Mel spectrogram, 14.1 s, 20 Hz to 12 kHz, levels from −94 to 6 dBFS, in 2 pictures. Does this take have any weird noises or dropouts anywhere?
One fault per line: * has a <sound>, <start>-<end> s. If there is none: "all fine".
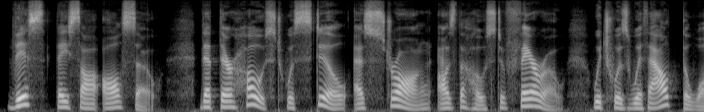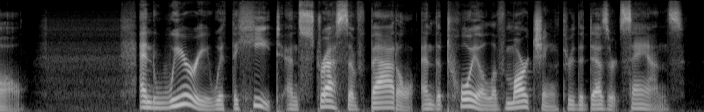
all fine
